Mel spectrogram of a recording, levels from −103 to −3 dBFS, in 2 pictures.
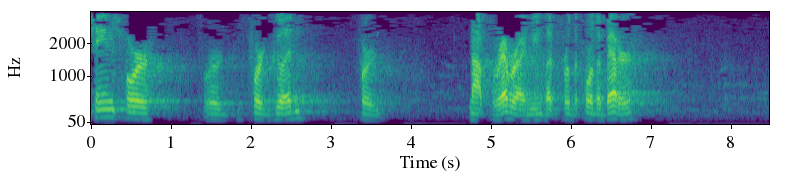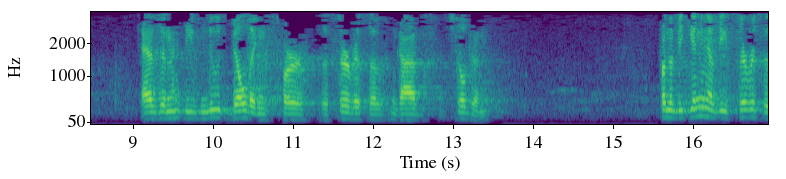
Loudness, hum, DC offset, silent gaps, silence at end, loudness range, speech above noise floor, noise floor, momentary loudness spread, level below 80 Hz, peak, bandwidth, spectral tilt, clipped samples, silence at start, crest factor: -26 LUFS; none; under 0.1%; none; 0 s; 7 LU; 38 dB; -63 dBFS; 18 LU; -88 dBFS; -4 dBFS; 4 kHz; -7.5 dB/octave; under 0.1%; 0 s; 22 dB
